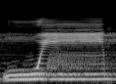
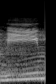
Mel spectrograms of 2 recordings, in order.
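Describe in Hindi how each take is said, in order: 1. होंठ पहले गोल होते हैं, फिर स्वर के लिए फैल जाते हैं। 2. पहली आवाज़ बिना गोल होठों के बनती है। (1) "पहले होंठों को प्रॉपर सीटी की तरह गोल, फिर वापस जेर की तरफ आना है।" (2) "वीम नहीं पढ़ना"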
